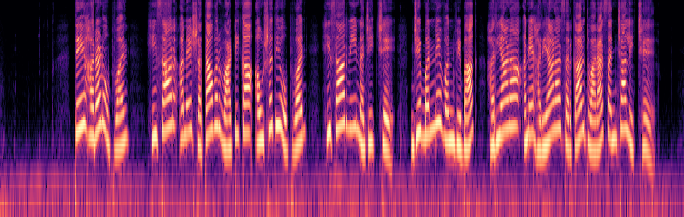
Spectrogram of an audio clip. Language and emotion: Gujarati, neutral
